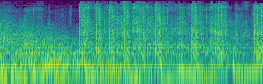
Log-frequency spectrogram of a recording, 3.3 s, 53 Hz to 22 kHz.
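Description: Pistol gunfire from a Counter-Strike 2 pistol-round rush, a busy stream of close shots crackling over steady game noise with no gaps.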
